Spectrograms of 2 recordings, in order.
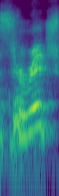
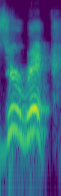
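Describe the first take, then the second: First: The word does not end like Ulrich. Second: The word ends like the name Ulrich. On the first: The speaker calls it wrong. "It's not Zurich" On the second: The speaker calls it right. "Just like Ulrich"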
